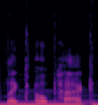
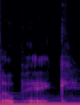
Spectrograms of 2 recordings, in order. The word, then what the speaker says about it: opaque: I thought people pronounced it opac not opaque. Um, I think it's pronounced opaque.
